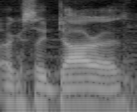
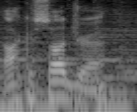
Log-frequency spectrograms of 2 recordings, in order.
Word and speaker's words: Arasodra: So, it's not Aasodara with the you remove one of those letters. Arasodra.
